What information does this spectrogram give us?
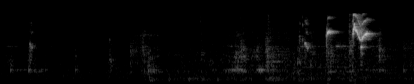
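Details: Rosy-faced lovebird chirping, starting with soft scattered ticks and short notes that build into loud, shrill, high chirps at the close, set against city noise such as traffic.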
